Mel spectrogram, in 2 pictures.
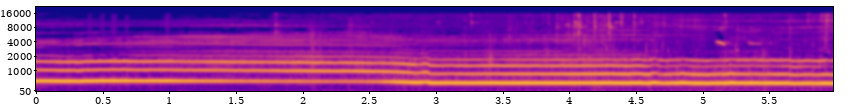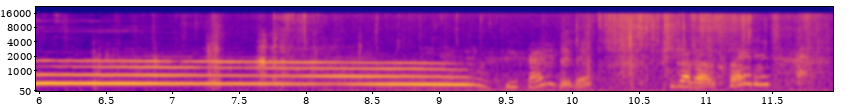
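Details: Wolf during a close encounter with people: one long, steady, harmonic howl sliding slowly downward for about nine seconds, with a small step partway through, then ending in a brief burst of speech and noise.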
